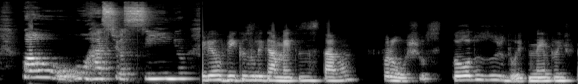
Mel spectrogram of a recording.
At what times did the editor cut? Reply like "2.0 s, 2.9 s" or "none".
2.0 s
